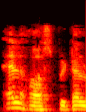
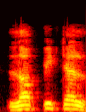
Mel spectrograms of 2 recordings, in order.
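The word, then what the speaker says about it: L'Hôpital: अब इसको आप लोग जाने अनजाने एंड हॉस्पिटल रूल बोलते हैं लेकिन इसका जो सही इसका प्रनंसीएशन है वह बोलते हैं लॉक पिस्टल रूल ओके इसमें साइलेंट होता है और इससे रिलेटिड लॉक पिस्टल रूल इसका प्रनंसीएशन है इसको आप पहले तो इसको सही बोले एंड हॉस्पिटल इसको नहीं बोलेंगे इसको लॉक पिस्टल रोल बोलेंगे और मैंने क्या बोला 050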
